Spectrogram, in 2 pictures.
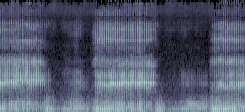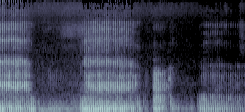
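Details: Cat giving strange, loud vibrating sounds: strong rasping bursts about a second long, repeated every two seconds, alternating with quieter murmuring breaths, ending in short irregular grunts.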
